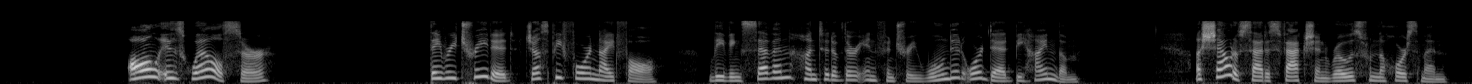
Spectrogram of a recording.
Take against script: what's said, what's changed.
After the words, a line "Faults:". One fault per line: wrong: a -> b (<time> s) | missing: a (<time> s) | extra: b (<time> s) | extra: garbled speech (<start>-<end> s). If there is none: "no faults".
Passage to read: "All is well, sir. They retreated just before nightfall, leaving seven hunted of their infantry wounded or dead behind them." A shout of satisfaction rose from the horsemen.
"All is well, sir. They retreated just before nightfall, leaving seven hunted of their infantry wounded or dead behind them." A shout of satisfaction rose from the horsemen.
Faults:
no faults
